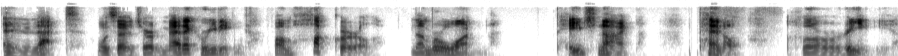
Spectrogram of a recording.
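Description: A man's voice: on the low side, sing-song, takes it slowly, fairly bright tone, muffled recording, voice pushed down, full character voice. A man voicing a snobby, classy English presenter who grandly and formally announces a dramatic reading. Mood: grand, pompous. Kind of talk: mock-highbrow dramatic reading introduction for a podcast.

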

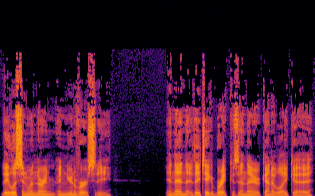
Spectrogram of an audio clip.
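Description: A man hosting a bedtime podcast in a creaky voice, meandering and repetitive, halting and wandering off on tangents. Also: medium pitch, flat delivery, darkish tone, no echo, clean studio sound. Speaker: podcast host. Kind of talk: rambling bedtime podcast monologue.

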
